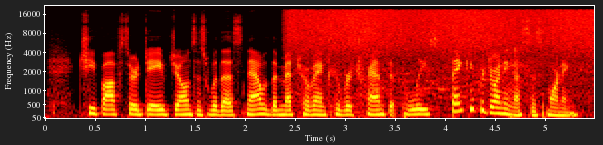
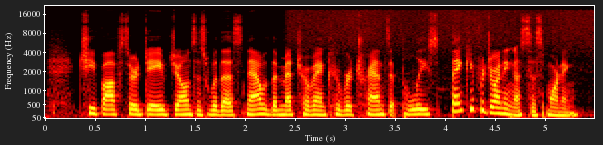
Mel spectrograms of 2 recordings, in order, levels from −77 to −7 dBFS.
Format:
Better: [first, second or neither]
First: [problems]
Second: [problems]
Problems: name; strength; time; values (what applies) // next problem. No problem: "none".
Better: second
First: hiss; loud; from 2.5 s on; 4 dB below the speech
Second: hiss; faint; from 2.5 s on; 20 dB below the speech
